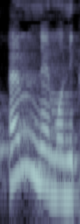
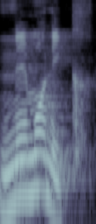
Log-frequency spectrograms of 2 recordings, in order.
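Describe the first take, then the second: First: The m at the start is sounded. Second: The m at the start is silent. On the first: The speaker calls it wrong. "इसको एम नेमोनिक नहीं पढ़ेंगे" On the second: The speaker calls it right. "इसको क्या पढ़ना है?"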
